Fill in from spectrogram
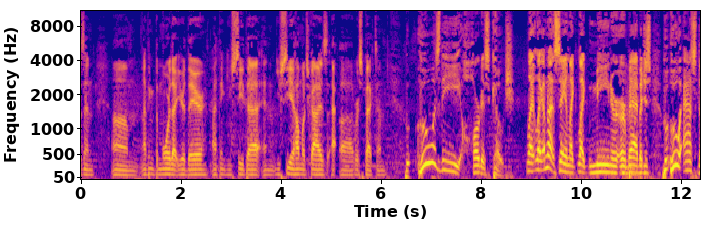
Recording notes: LIVE from Hollywood Casino!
